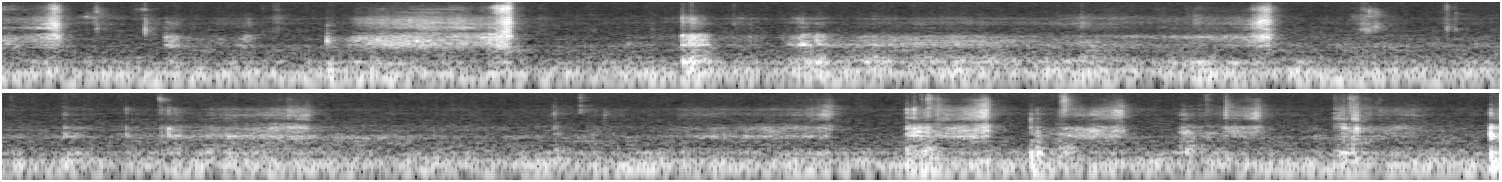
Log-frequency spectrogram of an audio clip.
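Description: A bristle glue brush is stroked over the solid, dark-stained leather outsole of a pointed shoe with red edges, held in a gloved hand. Soft scratchy brushing strokes come in short bursts with brief bright accents over a steady low hum, each stroke dying away almost at once.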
